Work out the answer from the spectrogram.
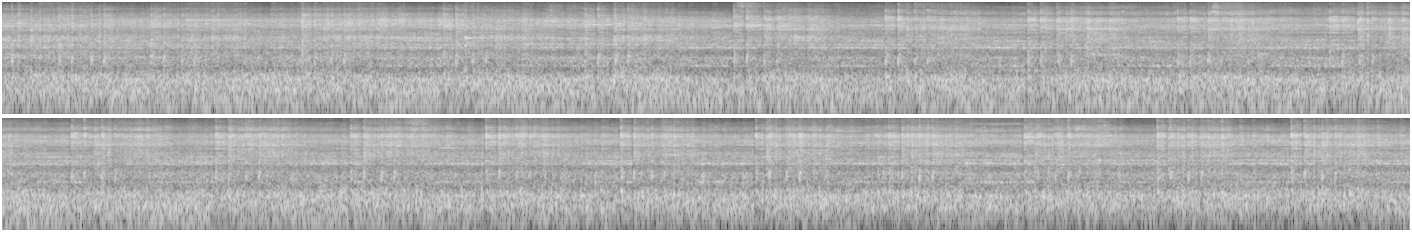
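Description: Freight train's covered hopper and tank cars rolling past close by: a loud, steady rumble of steel wheels on the rails.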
